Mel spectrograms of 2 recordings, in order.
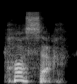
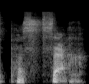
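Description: First: "pasach" as PA-sach; front-stressed noun "pasach", pitched up. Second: "pasach" as pa-SACH, falling; end-stressed verb "pasach". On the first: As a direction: punch the first syllable of "pasach". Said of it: "it's a noun". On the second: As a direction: put the weight on the last syllable of "pasach". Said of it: "when it's a verb". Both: Shown as a demonstration.

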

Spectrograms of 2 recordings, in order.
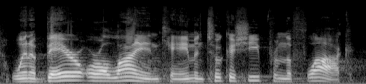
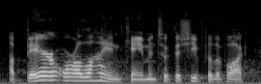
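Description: First: Louder, firmer read of the quote; bold scripture reading. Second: Said in the usual way. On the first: Acted. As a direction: proclaim the line with force. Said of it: "this is what David says". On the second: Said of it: "repeated line".

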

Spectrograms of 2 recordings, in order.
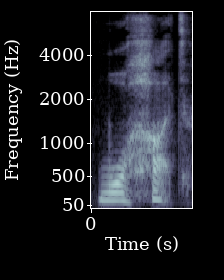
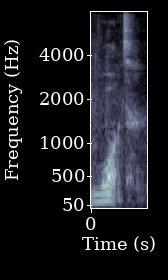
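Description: First: What with a sounded h and long drawn ah; American what. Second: What short and clipped, no h; Australian what. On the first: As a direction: say what stretching the ah vowel. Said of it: "you say". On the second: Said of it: "instead of just". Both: Shown as a demonstration.

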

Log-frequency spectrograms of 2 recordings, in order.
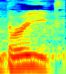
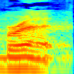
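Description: First: "Brit" with a short clear i sound, as in bit; correct name Brit. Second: "Brett" with an open e sound, as in bet; wrong name Brett. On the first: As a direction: say "Brit" crisply, short i like in sit. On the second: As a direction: contrast it: "Brett" with e like in get. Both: Shown as a demonstration. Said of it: "I'm Brit, not Brett".

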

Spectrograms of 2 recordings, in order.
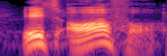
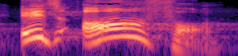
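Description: First: Said in the usual way. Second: "It's awful" pitched high and slowed, leaning hard on "awful"; emphatic awful. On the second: Shown as a demonstration. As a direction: drag out "awful" so it lands as truly dreadful. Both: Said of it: "No, it's awful".

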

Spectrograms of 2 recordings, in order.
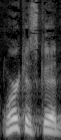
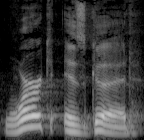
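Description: First: Said in the usual way. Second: 把 work 拖长说，每个字放慢; slow and deliberate on work; stress on work. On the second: Shown as a demonstration. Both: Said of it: "write down".

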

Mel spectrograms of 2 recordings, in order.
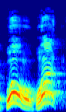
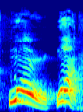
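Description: First: High, loud startled reaction; astonished. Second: Very high, loud squeal of disbelief; utter astonishment. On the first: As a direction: stop short in sudden surprise. Acts out Isaiah's astonishment at God. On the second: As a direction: blow up with amazed shock, far over the top. Acts out astonishment, bigger second take. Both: Acted.

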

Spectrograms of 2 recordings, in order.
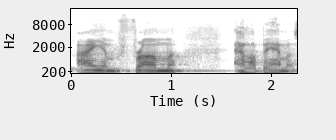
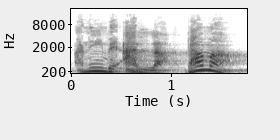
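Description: First: Said in the usual way. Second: 'Anime Alabama' said slowly and loud, clumsy learner's Hebrew; bad Hebrew. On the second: Nervous new student trying his only Hebrew phrase on kids, slow loud blurt. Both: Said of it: "the only thing I could say in Hebrew is".

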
